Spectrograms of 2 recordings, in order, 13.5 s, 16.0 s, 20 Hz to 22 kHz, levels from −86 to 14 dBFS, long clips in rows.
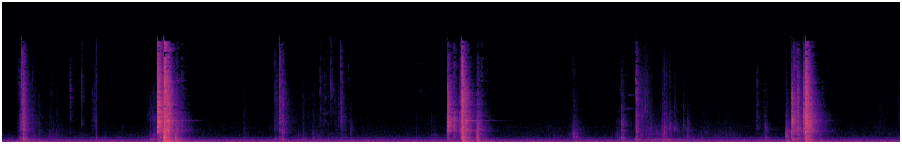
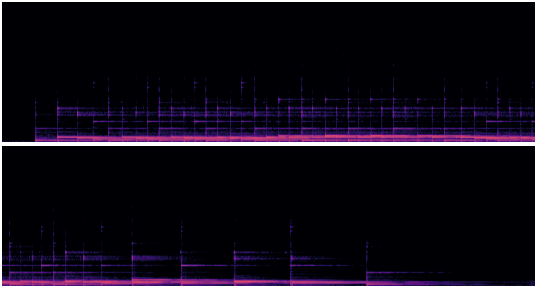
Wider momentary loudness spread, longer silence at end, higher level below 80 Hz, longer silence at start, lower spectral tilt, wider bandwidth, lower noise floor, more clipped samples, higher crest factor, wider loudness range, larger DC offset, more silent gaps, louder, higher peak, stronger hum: first, 27 LU vs 12 LU; second, 0 s vs 1.6 s; first, -40 dBFS vs -78 dBFS; second, 0 s vs 0.5 s; second, -1.5 dB/octave vs -5.5 dB/octave; first, 16 kHz vs 9.8 kHz; second, -48 dBFS vs -75 dBFS; neither; first, 30 dB vs 14 dB; first, 21 LU vs 8 LU; neither; neither; first, -24 LUFS vs -30 LUFS; first, -2 dBFS vs -16 dBFS; neither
